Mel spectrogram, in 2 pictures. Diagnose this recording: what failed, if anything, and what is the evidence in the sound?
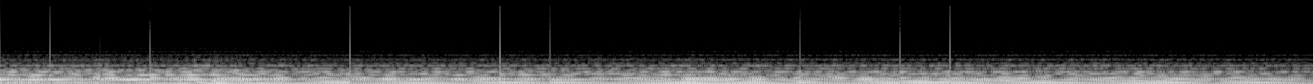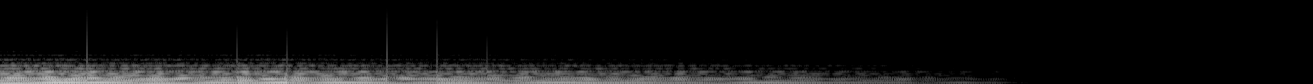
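The failure is chunks out of order, at the buffer or transport stage: a 500 ms chunk arrived or was written late and plays after the chunks that should follow it. The sound jumbles at 0.5–1.5 s, 3.5–5.5 s, 8.0–9.5 s, 14.0–16.0 s and 17.0–18.0 s, with the late chunk displaced by one, three, two, three and one chunks respectively. Each event leaves three hard joins. Unlike a dropout or a repeat, nothing is missing and nothing plays twice; only the order is wrong.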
